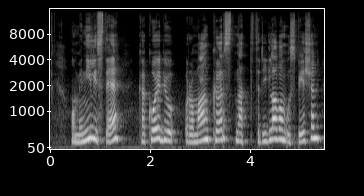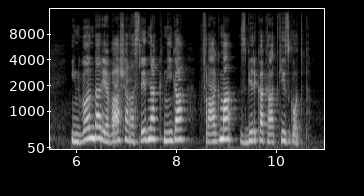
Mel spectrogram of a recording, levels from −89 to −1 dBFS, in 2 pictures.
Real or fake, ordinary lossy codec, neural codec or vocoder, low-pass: real; none; none; 14.4 kHz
